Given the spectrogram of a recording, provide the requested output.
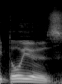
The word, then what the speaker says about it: Dodgers: these are my doyers. That's how you say it if you're Mexican in LA.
